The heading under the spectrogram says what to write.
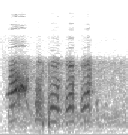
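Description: A short burst of high, bubbly baby laughter, four or five quick giggling pulses, clear and heard on its own with no talking: a message notification tone for a message arriving in an inbox.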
